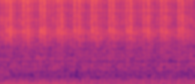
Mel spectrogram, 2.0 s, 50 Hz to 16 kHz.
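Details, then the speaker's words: 1959 Hillman Husky sedan delivery, 1,390 cc inline four, 12-volt system, heard at the open engine bay: steady, even purring idle with smooth low beat, no knocks or misses; normal idle. "Purring right along again. 1,390 cc's inline four cylinder."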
